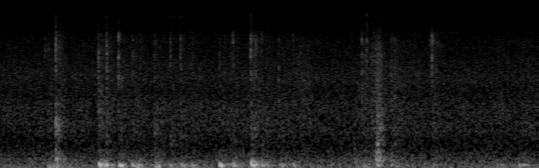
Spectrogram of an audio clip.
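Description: Fingertips type on the black plastic keys of a laptop keyboard, producing a quiet, irregular run of repeated key taps. Each tap is a soft, dull, low thud that dies away almost instantly, and a few carry a faint bright click on top.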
